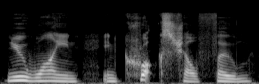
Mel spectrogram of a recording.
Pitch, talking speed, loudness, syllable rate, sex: 150 Hz, 140 wpm, -19 LUFS, 2.7 syllables/s, male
